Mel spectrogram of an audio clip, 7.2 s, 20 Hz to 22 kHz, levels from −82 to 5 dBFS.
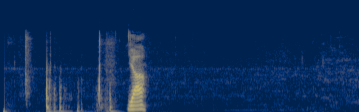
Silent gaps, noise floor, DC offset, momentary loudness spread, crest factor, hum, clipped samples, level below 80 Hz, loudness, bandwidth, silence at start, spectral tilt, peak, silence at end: none; -66 dBFS; under 0.1%; 24 LU; 26 dB; none; under 0.1%; -50 dBFS; -21 LUFS; 7.6 kHz; 0.05 s; -5 dB/octave; -2 dBFS; 4.3 s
